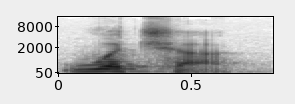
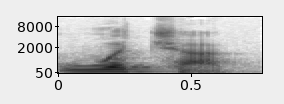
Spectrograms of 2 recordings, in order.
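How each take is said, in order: First: The d sound in the middle is dropped. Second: The d sound in the middle is dropped.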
